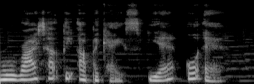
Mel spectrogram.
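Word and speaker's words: Ե: or towards the end of a word, it's pronounced E. Let's take our pen and paper now and we'll write out the uppercase. Y or E.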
